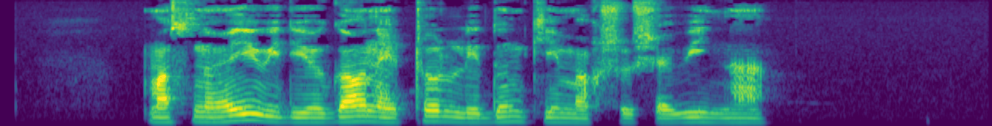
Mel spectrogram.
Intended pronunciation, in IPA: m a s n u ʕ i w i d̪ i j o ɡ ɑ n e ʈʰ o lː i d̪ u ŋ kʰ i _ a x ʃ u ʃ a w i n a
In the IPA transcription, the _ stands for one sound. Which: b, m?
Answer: m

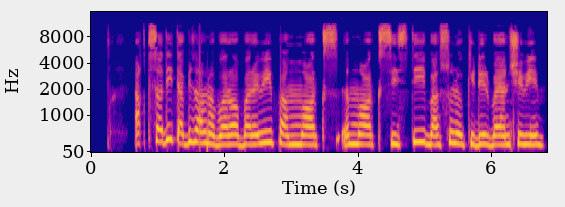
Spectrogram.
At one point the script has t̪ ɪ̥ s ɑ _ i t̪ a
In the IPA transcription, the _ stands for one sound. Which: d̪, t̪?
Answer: d̪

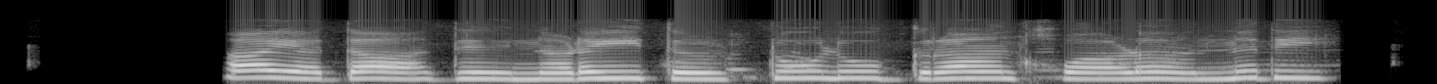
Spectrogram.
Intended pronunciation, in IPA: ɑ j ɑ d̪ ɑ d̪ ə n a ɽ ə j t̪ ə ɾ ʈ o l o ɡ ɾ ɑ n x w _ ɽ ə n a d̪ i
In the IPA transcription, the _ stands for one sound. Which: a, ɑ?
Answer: ɑ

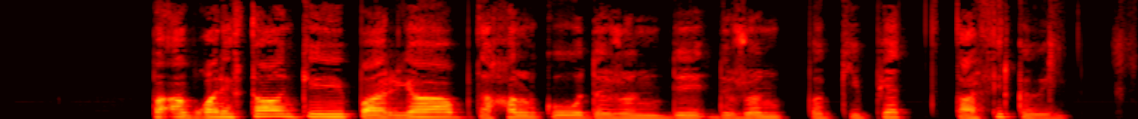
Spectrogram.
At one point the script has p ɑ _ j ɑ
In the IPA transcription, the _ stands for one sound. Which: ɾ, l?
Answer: ɾ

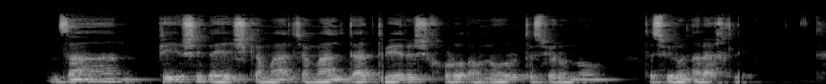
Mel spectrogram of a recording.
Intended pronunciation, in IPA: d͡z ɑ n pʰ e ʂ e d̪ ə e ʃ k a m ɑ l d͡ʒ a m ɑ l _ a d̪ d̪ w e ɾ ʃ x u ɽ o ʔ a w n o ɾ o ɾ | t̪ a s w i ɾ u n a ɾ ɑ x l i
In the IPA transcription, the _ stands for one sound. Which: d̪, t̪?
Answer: d̪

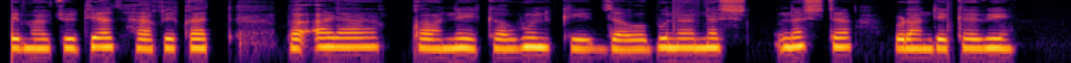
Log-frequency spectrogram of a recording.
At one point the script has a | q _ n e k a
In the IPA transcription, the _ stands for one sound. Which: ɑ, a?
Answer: ɑ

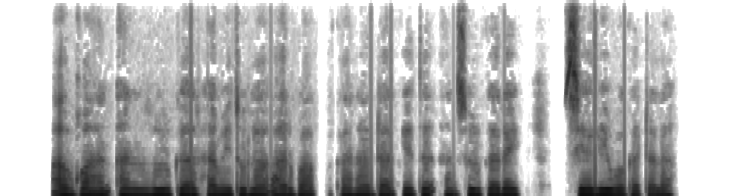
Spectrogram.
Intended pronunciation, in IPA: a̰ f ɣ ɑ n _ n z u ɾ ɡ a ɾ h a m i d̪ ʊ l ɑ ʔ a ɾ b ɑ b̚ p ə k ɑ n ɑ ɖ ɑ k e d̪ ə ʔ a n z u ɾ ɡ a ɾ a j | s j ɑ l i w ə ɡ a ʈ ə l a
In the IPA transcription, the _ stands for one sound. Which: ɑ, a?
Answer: a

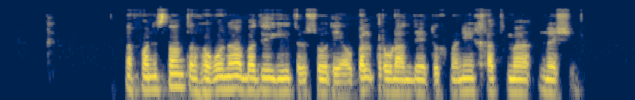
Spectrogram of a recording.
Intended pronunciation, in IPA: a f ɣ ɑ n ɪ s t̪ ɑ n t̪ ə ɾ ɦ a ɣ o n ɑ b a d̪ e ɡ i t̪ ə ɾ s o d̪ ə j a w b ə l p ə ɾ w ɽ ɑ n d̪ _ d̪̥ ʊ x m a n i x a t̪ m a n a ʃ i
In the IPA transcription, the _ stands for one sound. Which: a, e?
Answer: e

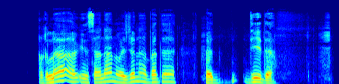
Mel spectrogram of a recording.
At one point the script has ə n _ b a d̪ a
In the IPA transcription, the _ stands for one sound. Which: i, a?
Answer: a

